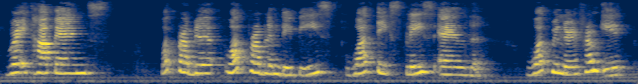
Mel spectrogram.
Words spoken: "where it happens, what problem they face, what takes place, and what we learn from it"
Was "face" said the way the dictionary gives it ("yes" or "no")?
no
